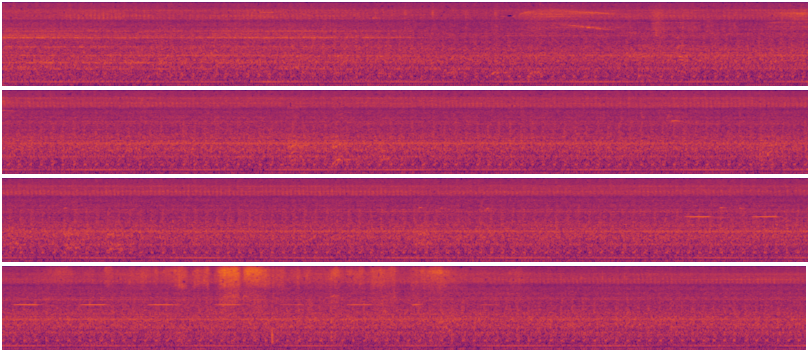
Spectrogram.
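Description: Stadler GTW diesel multiple unit's engine running steadily at idle as the train stands at the station, a low hum with a slightly pulsing tone. Near the end a high beeping sounds about twice a second for several seconds, with a short hiss of air among it.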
